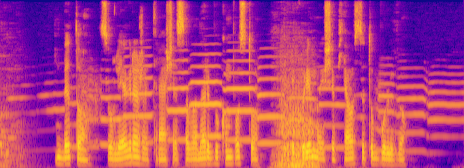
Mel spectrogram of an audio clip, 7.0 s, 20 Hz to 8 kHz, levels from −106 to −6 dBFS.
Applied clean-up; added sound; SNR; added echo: classical method log-MMSE.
